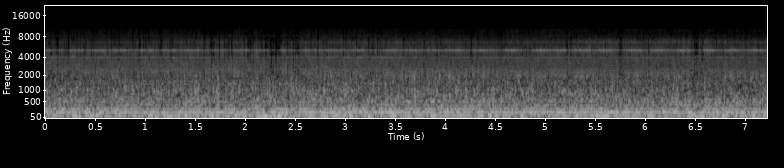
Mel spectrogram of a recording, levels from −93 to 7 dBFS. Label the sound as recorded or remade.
remade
